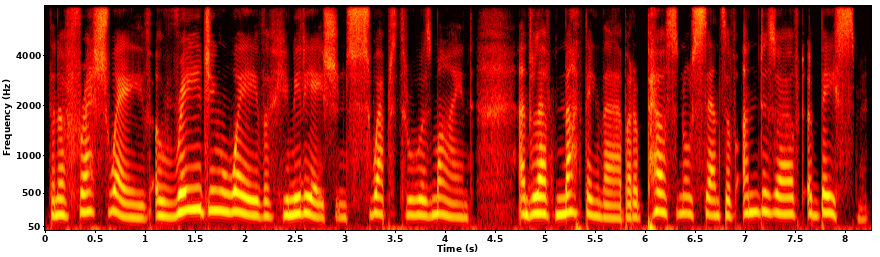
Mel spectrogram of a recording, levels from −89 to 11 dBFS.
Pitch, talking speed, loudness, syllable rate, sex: 210 Hz, 175 wpm, -20 LUFS, 5.1 syllables/s, female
